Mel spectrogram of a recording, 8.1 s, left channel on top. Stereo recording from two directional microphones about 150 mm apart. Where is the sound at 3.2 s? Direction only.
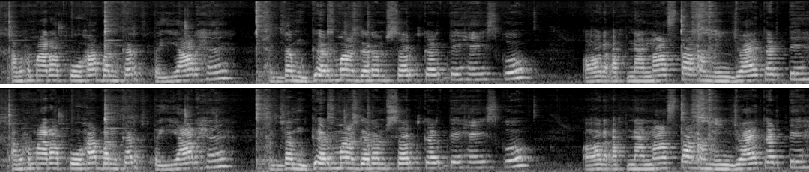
25° right (ahead or behind).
